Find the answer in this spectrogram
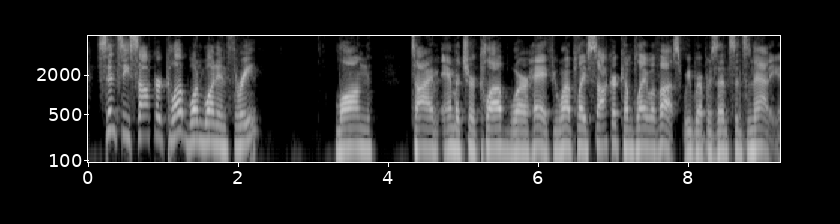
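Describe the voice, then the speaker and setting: A man hosting a solo sports podcast, reading through teams and scores in a casual, rambling way with quick self-corrections. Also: fairly high pitch, pushed and bright. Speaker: podcast host.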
